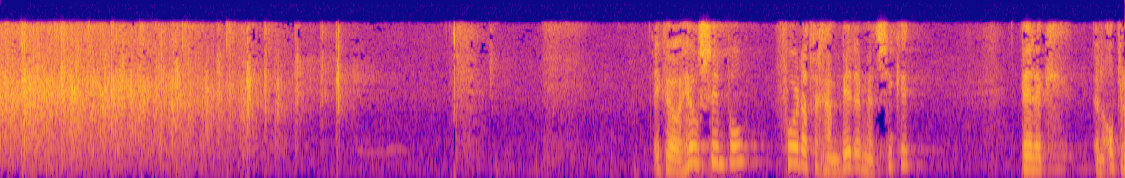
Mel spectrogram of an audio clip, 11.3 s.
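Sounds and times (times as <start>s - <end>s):
audience applause: 0.0s - 3.6s
speech: 6.6s - 9.2s, 10.2s - 11.2s.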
